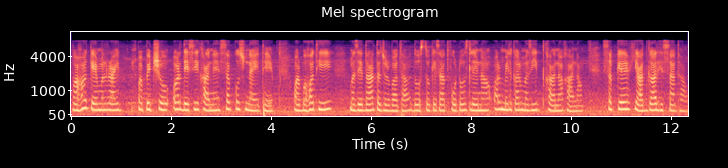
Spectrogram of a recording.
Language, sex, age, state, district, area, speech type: Urdu, female, 18-30, Delhi, North East Delhi, urban, spontaneous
